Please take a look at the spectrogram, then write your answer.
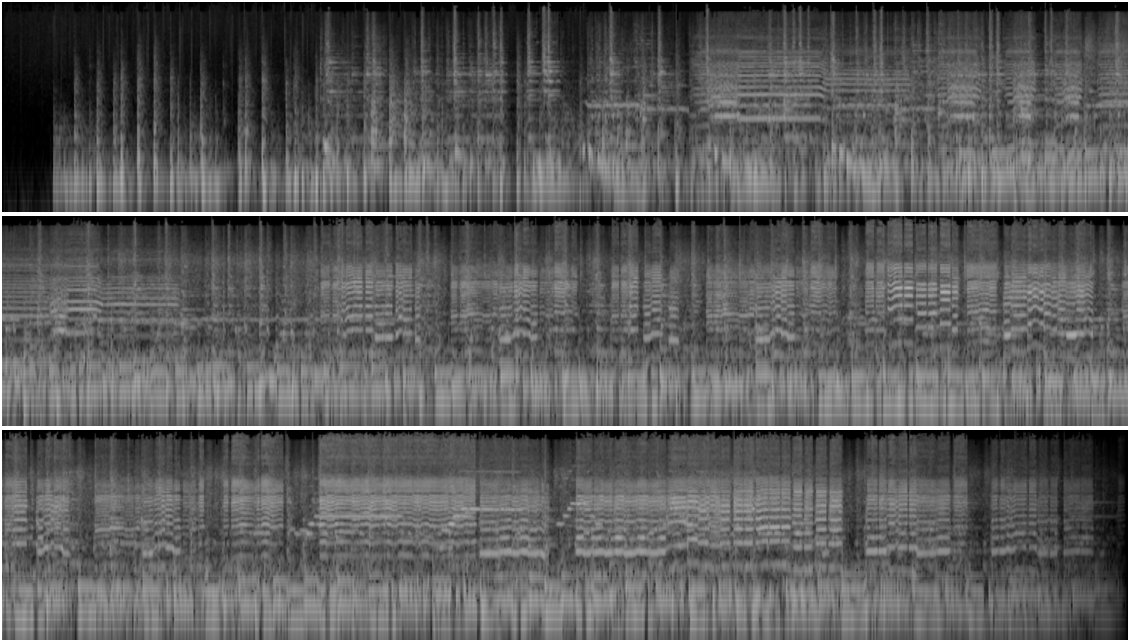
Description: The audio sample is recorded from the actual item.
●Genre: Latin Jazz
